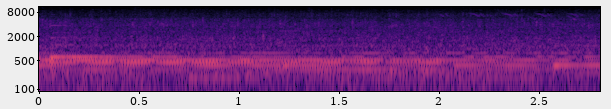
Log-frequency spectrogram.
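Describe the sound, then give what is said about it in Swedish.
A steady, continuous babble of water from a small waterfall in a little creek under a tree, fairly loud and even throughout, with a faint low hum running beneath it and no voices. “En väldigt fin natur där jag kan höra fåglar, kan höra vattnet här bakom, hur den porlar och eh, bara känna den här sköna naturen nära intill mig.”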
